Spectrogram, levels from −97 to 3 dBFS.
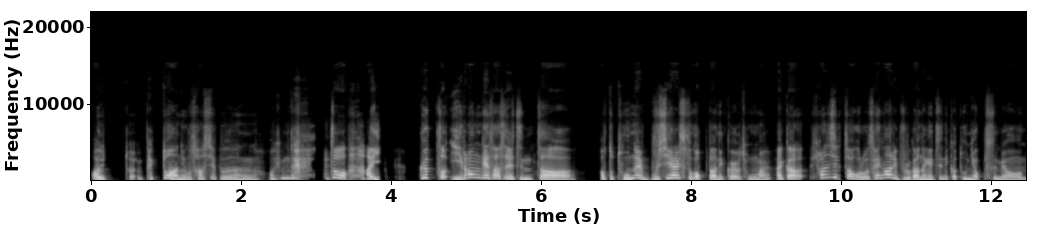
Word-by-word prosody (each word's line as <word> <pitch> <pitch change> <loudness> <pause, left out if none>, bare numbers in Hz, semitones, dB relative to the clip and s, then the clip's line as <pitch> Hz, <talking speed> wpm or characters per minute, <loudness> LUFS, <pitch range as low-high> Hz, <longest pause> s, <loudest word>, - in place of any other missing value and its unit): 아잇. 245 -2 +3 0.3
아 275 - -8 0.2
100 230 -1 -9
도 345 -6 +6
아니고 220 -1 +1
40 250 +3 -8
은 210 -7 -5 0.2
아 230 - -7
힘들죠. 325 - 0 0.3
아이 275 -4 +4 0.5
그쵸. 400 0 +3
이런 370 - +2
게 350 -2 +5
사실 315 -5 +2
진짜 200 -5 +2 0.4
아 - - -1
또 250 - -4
돈을 275 - +1
무시할 350 +12 +3
수가 260 - -4
없다니까요 185 -3 -1
정말. 190 +3 -7
아 235 - +2
그러니까 230 - +2
현실적으로 320 - -1
생활이 360 - +3
불가능해지니까 205 -5 -1
돈이 200 0 -4
없으면 175 -2 -7
240 Hz, 310 characters per minute, -23 LUFS, 200-320 Hz, 0.5 s, 도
